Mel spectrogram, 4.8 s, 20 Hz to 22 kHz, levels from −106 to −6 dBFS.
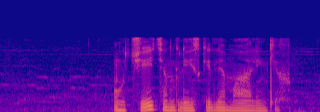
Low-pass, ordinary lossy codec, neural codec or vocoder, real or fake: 5.4 kHz; none; none; real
